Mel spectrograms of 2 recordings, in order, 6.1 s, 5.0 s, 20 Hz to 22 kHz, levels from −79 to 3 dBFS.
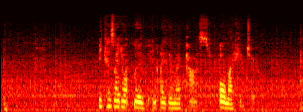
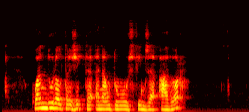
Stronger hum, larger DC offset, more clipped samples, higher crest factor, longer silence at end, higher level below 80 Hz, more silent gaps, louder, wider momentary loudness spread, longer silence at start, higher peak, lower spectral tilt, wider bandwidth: neither; neither; neither; about the same, 20 dB vs 18 dB; second, 0 s vs 1.3 s; about the same, -50 dBFS vs -54 dBFS; neither; first, -19 LUFS vs -23 LUFS; first, 22 LU vs 8 LU; about the same, 0.05 s vs 0.1 s; first, 0 dBFS vs -6 dBFS; second, -5.5 dB/octave vs -8 dB/octave; first, 13 kHz vs 8 kHz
